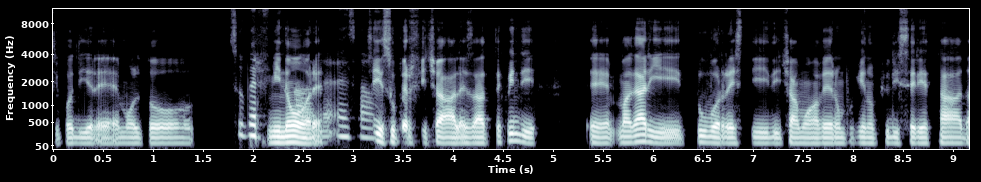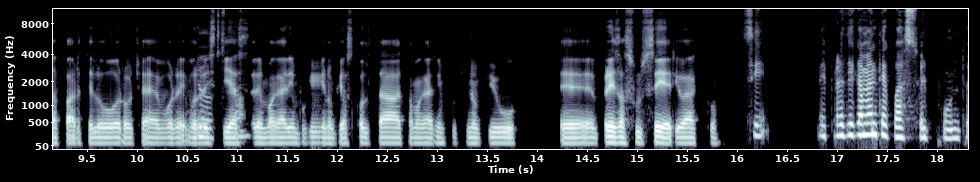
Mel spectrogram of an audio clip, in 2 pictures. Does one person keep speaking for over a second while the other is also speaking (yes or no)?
yes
